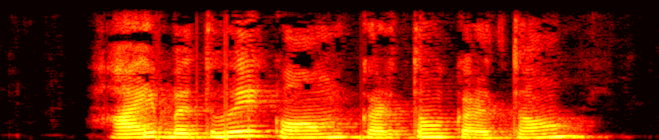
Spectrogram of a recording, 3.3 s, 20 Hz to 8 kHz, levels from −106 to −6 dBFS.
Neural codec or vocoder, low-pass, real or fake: none; 7.2 kHz; real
